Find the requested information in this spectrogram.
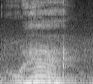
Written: haa

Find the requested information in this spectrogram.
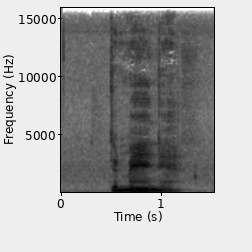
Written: demeenaa

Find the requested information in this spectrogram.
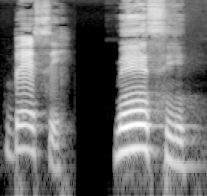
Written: besi

